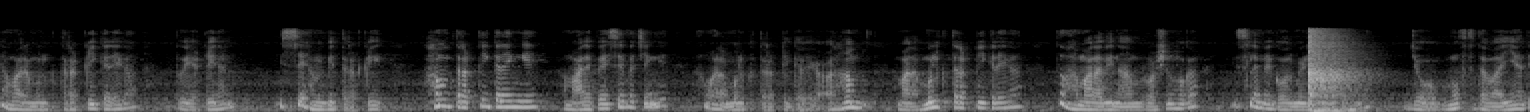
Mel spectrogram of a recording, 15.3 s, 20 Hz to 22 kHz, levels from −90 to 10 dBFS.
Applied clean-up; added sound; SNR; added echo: none; Thump, thud; -3 dB; reverberation time 0.7 s.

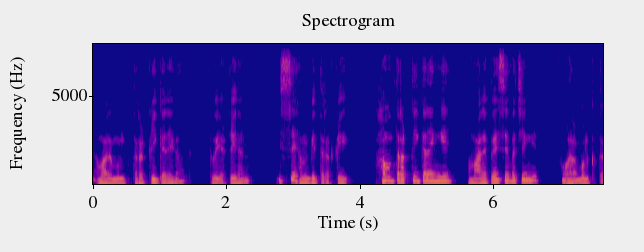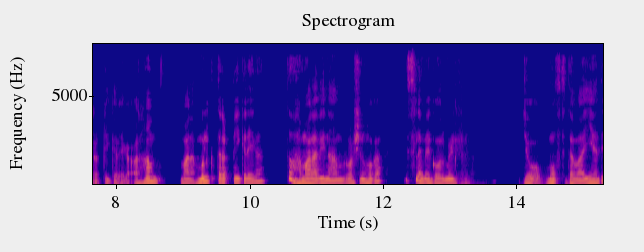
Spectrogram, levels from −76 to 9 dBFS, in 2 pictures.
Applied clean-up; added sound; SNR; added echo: neural mask model DeepFilterNet 3.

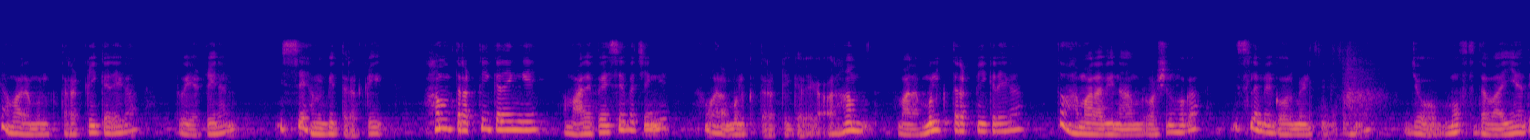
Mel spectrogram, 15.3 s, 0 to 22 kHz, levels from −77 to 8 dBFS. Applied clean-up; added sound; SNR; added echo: neural separator model SepFormer DNS4.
